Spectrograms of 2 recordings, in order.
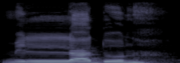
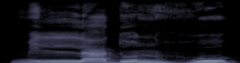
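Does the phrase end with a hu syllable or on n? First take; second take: n; hu syllable. First: The phrase ends on n with a silent h. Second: The phrase ends with a final hu syllable. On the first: The reader stops at the end of the phrase. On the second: The reading continues without a stop.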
